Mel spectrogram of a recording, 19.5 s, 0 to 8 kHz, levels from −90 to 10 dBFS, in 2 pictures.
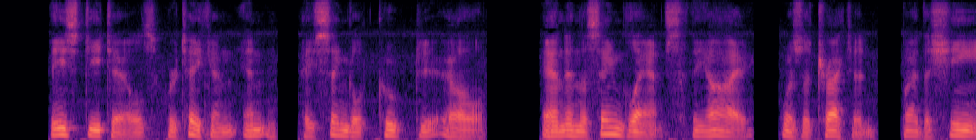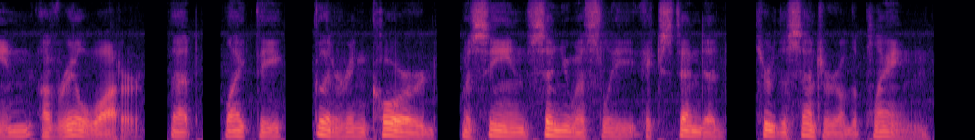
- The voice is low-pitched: Yes, low, 100 Hz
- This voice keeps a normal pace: No, slow, 125 wpm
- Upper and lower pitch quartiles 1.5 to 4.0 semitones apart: No, average, 4.4 semitones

